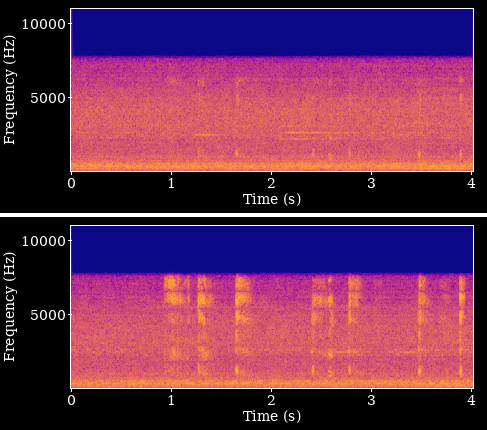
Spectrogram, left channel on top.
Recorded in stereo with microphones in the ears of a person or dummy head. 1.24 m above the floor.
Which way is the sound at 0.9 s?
80° right.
